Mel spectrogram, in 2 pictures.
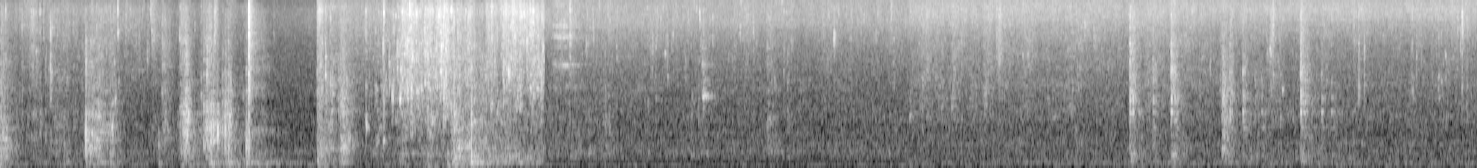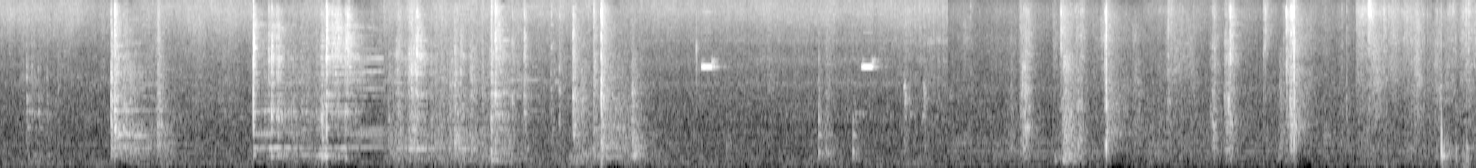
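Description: Rice being washed in a mesh cloth bag: tap water running and splashing into a plastic basin, then hands sloshing and kneading the bag in a steel pot of water, with clanks of the steel pot. Near the end, short scrapes and clicks as the plastic wrap on a styrofoam box is worked open.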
